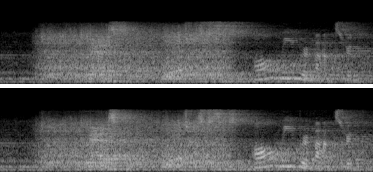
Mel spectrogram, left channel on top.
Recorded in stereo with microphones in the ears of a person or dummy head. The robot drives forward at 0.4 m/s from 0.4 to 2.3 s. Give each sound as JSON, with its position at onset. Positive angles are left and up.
{"t": 0.7, "sound": "a man speaking", "side_deg": -20, "distance_m": 4.5}
{"t": 2.5, "sound": "a woman speaking", "side_deg": -20, "distance_m": 1.2}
